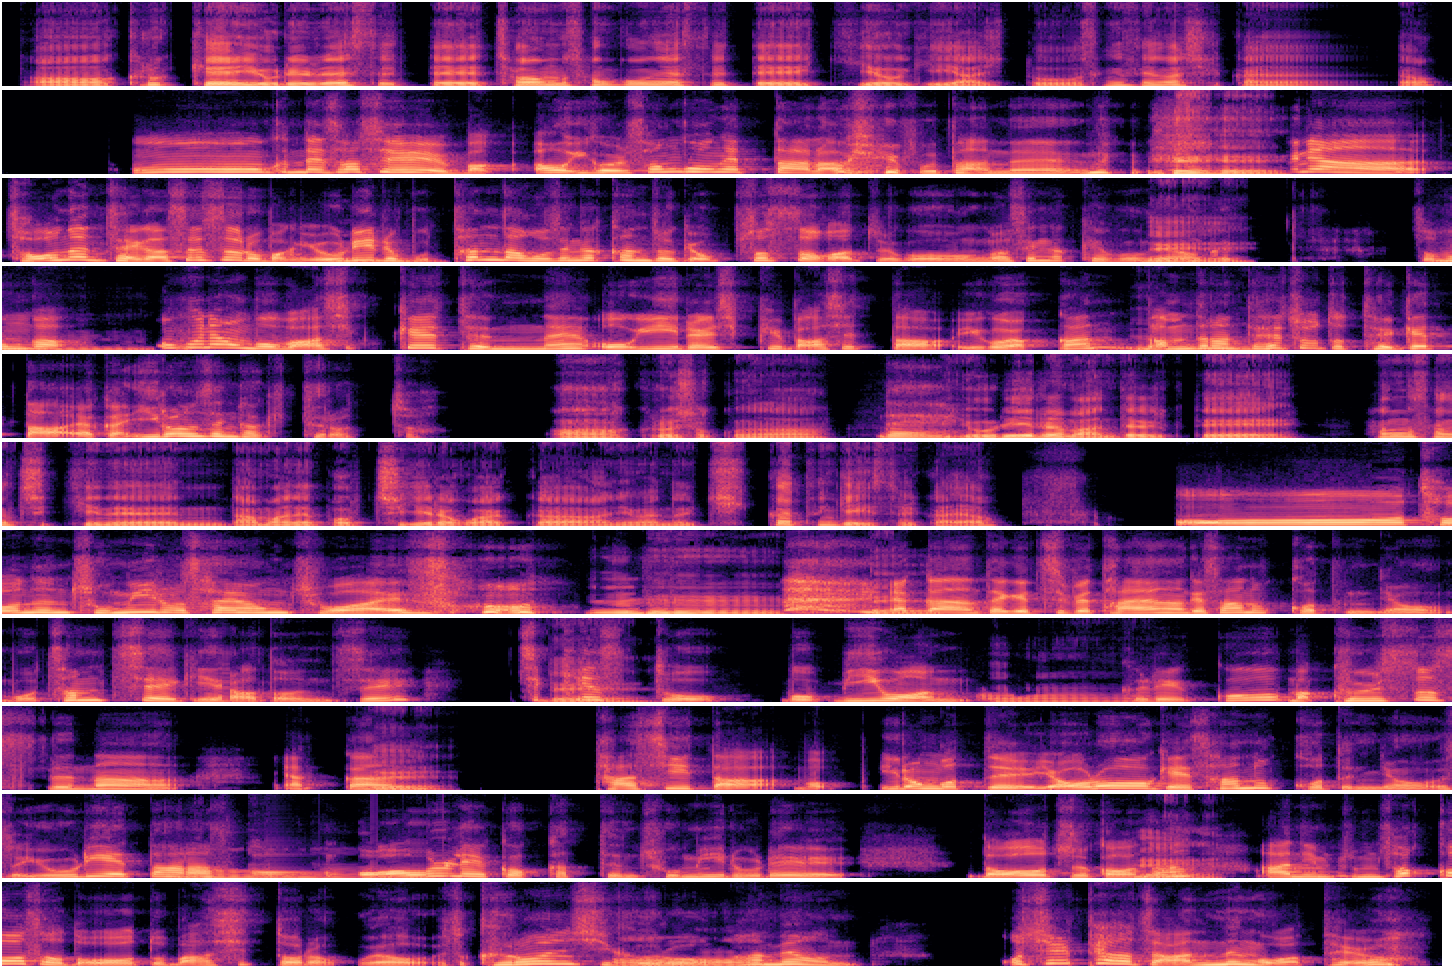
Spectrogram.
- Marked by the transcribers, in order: distorted speech; laughing while speaking: "성공했다.'라기보다는"; laugh; laughing while speaking: "예예"; teeth sucking; laughing while speaking: "좋아해서"; tapping; laugh; other background noise; laughing while speaking: "같아요"
- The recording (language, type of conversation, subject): Korean, podcast, 요리할 때 가장 자신 있는 요리는 무엇인가요?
